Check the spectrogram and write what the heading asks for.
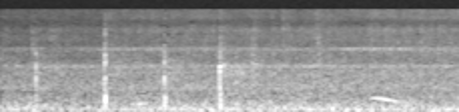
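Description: Quiet outdoor background with four faint light taps spread over the first second or so, then a short faint rising squeak near the end.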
